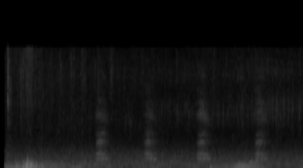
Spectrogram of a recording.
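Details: Leucistic, caramel-coloured crow begging for peanuts, pacing around as a bag of treats comes out; one harsh, loud caw opens, followed by a steady low hum and a few fainter, softer sounds.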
